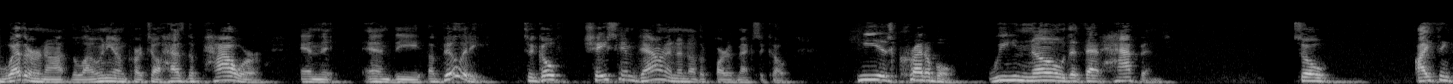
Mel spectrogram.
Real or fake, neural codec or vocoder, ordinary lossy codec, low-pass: real; none; AAC, 48 kbps; 7.2 kHz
